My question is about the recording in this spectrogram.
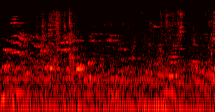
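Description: Faint background chatter of several voices, with a single sharp click about a second and a half in.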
